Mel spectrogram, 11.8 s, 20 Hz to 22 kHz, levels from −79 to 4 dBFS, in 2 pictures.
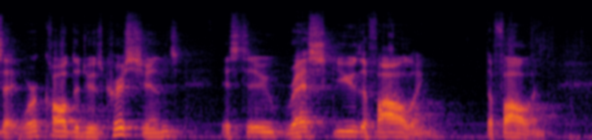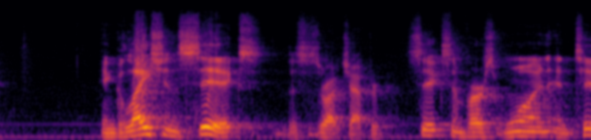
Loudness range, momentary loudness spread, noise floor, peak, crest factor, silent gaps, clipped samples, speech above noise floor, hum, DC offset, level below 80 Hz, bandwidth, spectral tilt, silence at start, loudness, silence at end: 6 LU; 19 LU; -53 dBFS; -6 dBFS; 18 dB; none; under 0.1%; 29 dB; none; under 0.1%; -64 dBFS; 16.5 kHz; -4 dB/octave; 0 s; -23 LUFS; 0 s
